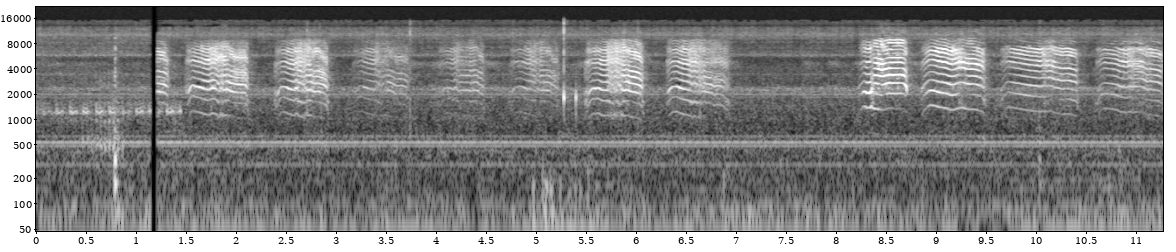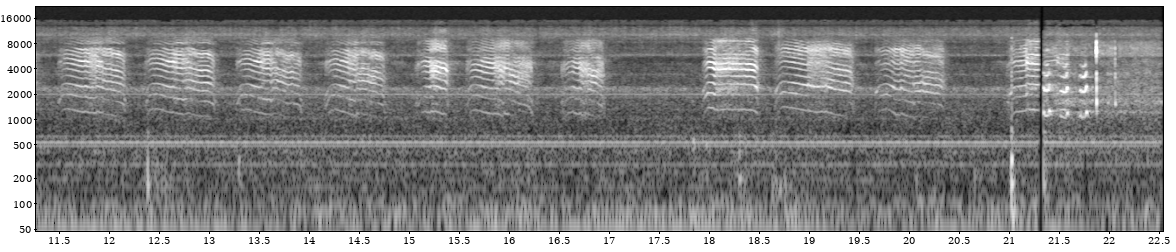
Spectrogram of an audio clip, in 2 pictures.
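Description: A bird calling over and over in short bursts of quick, downward-sliding chirps, about one to two bursts a second, over a faint steady hum. A different call comes in near the end.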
